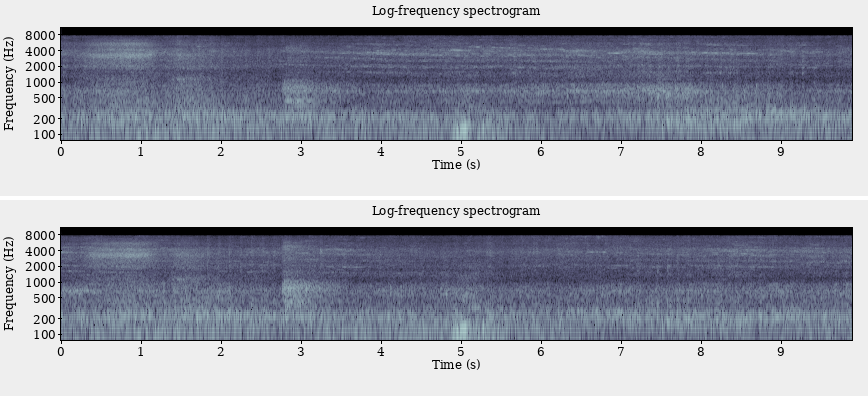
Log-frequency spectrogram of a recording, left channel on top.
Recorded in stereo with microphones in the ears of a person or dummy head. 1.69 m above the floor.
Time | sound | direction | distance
0.2 | breathing | 10° left (ahead or behind) | 3.5 m
2.8 | a clap | 70° right (ahead or behind) | 8.5 m
4.7 | a whoosh | 40° right (ahead or behind) | 2.5 m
